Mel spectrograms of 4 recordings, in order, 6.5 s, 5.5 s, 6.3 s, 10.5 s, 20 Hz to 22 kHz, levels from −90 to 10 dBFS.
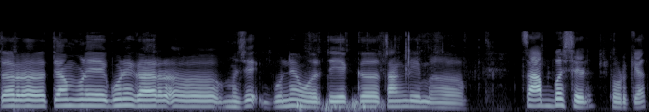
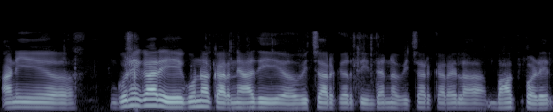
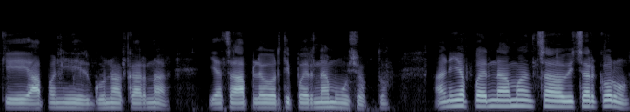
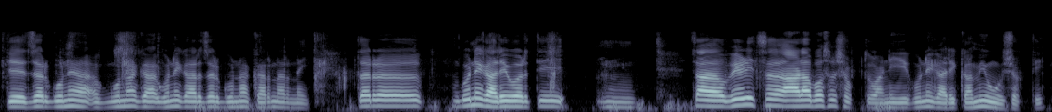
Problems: constant background noise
